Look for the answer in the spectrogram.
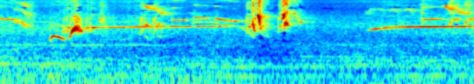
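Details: Oriental magpie-robin singing loudly in 'ngeplong' style while agitated and spreading its tail: long steady whistled notes held for over a second, broken by short sharp chirps and twittering bursts, over a low background hum.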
